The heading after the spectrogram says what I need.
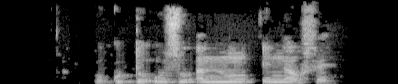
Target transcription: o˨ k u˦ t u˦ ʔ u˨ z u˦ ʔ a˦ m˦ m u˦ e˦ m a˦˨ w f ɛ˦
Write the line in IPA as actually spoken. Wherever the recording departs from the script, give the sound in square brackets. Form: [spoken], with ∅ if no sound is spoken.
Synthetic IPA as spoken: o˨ k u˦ t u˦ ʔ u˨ z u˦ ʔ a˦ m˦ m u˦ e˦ [n] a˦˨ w f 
